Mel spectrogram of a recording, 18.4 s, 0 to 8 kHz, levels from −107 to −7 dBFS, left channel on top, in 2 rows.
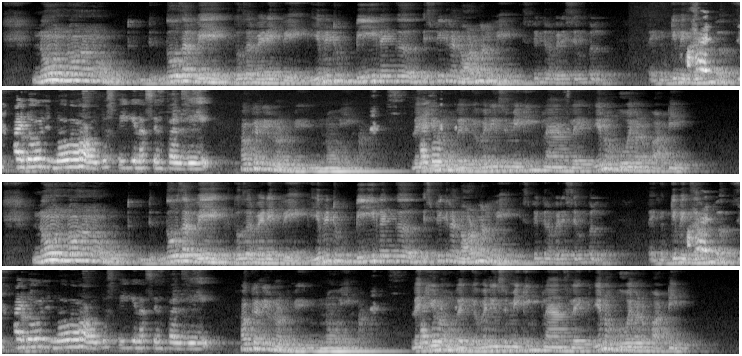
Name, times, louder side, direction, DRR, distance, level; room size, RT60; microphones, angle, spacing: voice 1, 0.0-7.5 8.1-9.1 9.4-9.6 12.2-14.0 14.3-17.7, equal, 20° right, 2.9 m, -31 dB
voice 2, 8.6-8.9 9.4-11.8 14.4-14.7, left 6 dB, 85° left, 0.4 m, -25 dB
22.5 x 7.7 x 3.1 m
head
